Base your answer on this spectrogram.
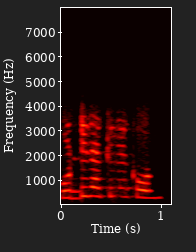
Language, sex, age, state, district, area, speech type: Malayalam, female, 30-45, Kerala, Kozhikode, urban, conversation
